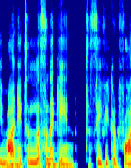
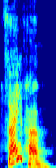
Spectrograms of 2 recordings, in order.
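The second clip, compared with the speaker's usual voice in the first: higher, louder shriek; 7 semitones higher, 7 dB louder than usual. Acted. Spider crying out for the slug, loud shriek. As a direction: shriek out in alarm. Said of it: "shrieked a spider".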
